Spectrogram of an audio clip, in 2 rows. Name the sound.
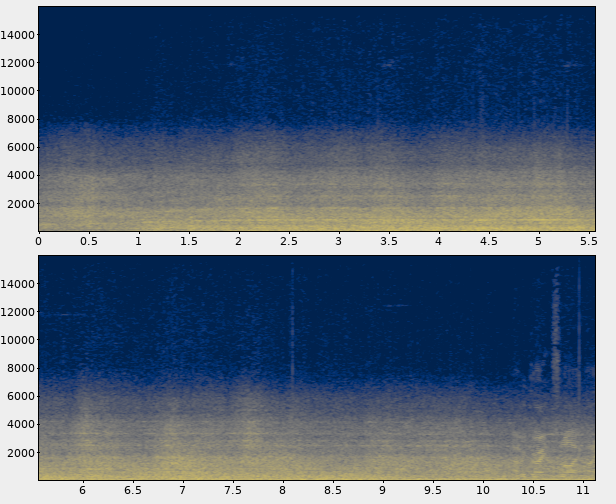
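Airbus A380 touching down at London Heathrow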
